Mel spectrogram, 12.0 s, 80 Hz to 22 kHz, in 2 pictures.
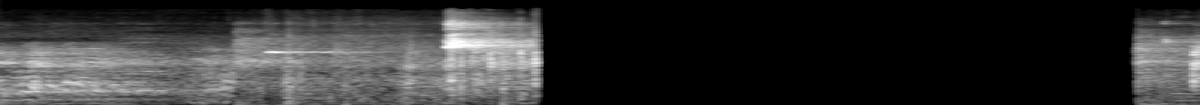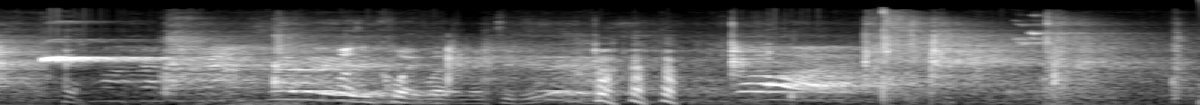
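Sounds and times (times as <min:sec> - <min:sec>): players' voices echoing in gym: 0:00.0 - 0:02.7, 0:05.7 - 0:12.0
thin high squeak: 0:01.2 - 0:02.6.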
